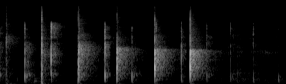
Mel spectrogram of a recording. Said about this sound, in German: Also, kurzer Applaus.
